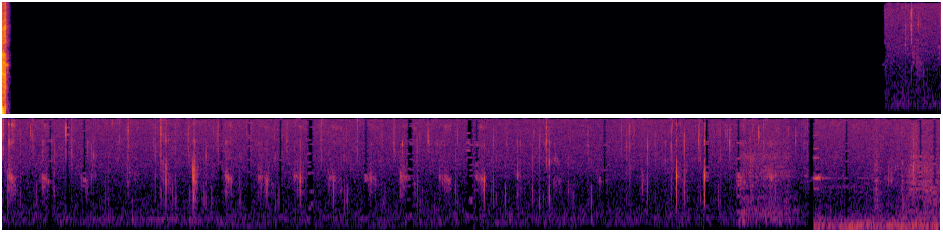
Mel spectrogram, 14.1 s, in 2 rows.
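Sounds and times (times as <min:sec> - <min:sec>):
kitten chewing plastic lid: 0:06.6 - 0:14.0.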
